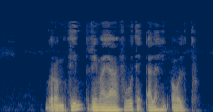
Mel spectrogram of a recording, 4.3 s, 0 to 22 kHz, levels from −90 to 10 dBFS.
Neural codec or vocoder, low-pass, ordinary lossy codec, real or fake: none; 9.9 kHz; AAC, 32 kbps; real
